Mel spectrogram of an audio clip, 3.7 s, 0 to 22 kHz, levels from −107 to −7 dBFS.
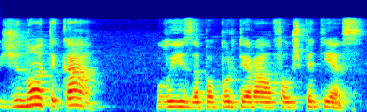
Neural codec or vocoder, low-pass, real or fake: none; 10.8 kHz; real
